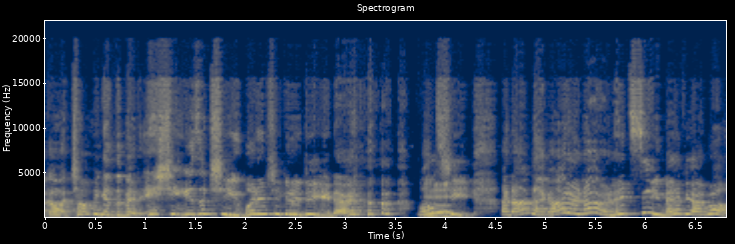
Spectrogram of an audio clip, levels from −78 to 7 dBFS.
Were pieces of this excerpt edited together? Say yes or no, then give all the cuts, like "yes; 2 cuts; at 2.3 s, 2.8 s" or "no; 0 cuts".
no; 0 cuts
